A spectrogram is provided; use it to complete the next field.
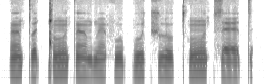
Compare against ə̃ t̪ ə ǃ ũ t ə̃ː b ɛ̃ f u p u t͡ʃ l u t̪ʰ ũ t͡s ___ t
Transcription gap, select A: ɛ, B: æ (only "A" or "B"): A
